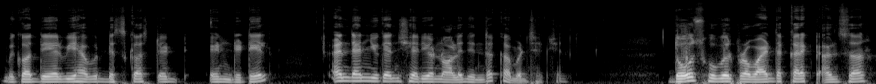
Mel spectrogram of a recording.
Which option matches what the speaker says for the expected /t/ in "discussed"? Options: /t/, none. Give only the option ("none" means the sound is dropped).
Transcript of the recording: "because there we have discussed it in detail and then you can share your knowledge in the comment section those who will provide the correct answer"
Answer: /t/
